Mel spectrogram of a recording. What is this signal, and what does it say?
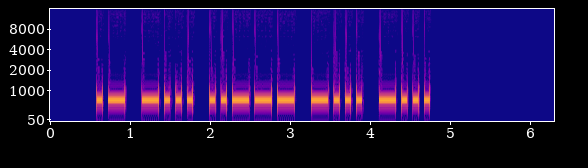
Morse code, heard as a keyed tone, about 17 wpm, 700 Hz. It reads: AB2BB
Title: USA Call Signs - 5 Characters - Repeated 3x - 17wpm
